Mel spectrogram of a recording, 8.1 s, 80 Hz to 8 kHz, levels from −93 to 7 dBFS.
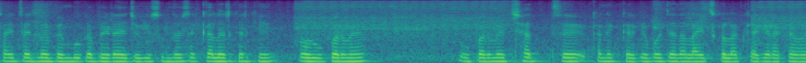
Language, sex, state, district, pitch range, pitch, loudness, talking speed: Hindi, male, Arunachal Pradesh, Lower Dibang Valley, 160-165 Hz, 165 Hz, -17 LUFS, 230 wpm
